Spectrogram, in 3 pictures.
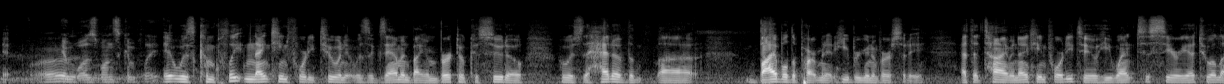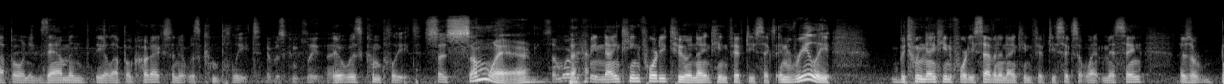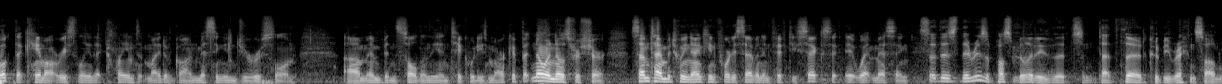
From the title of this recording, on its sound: Live from the Shrine of the Book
